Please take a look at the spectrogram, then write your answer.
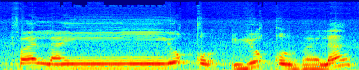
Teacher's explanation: کلکلے کے ساتھ قاف کو موٹا بھی پڑھنا ہے اور قاف پہ کلکلہ بھی کرنا ہے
